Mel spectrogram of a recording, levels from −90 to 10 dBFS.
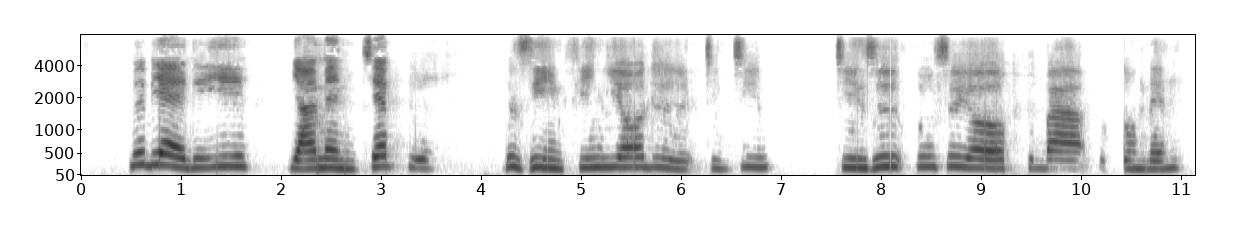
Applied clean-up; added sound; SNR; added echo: neural mask model DeepFilterNet 3.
